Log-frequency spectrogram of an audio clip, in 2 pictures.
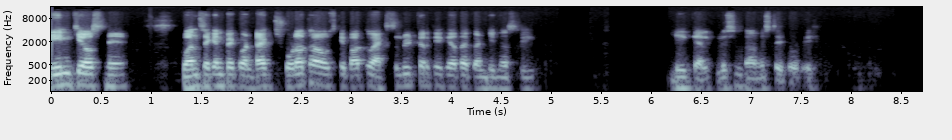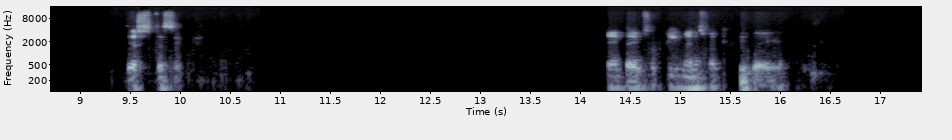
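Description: A young man speaks calmly into a microphone, explaining in short bursts with pauses.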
